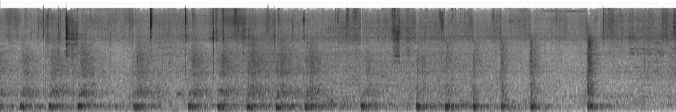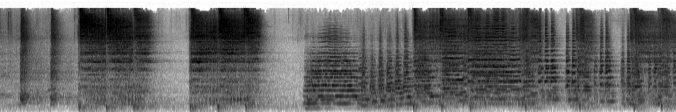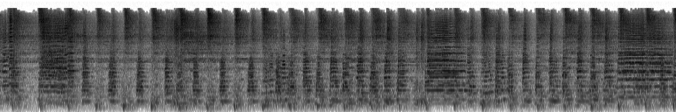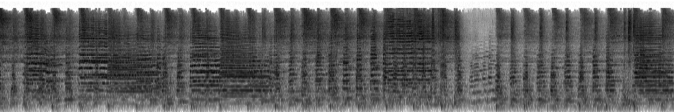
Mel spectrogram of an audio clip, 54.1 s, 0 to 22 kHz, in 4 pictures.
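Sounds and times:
steady drum beat: 0:00.0 - 0:12.4, 0:13.9 - 0:19.0, 0:21.8 - 0:54.0
marching band brass: 0:00.0 - 0:54.0.

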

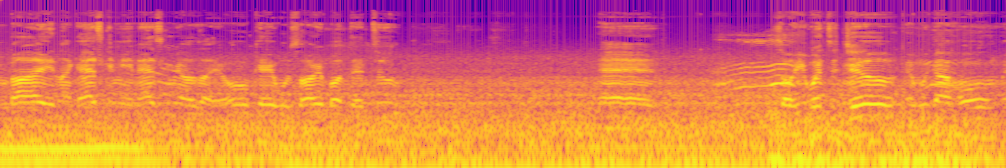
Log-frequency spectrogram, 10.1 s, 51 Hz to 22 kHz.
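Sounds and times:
man talking: 0:00.0 - 0:04.0, 0:06.0 - 0:06.6, 0:07.7 - 0:10.0
road and engine rumble: 0:00.0 - 0:10.0.

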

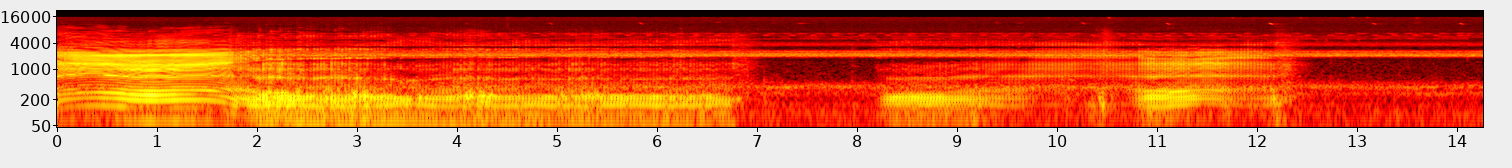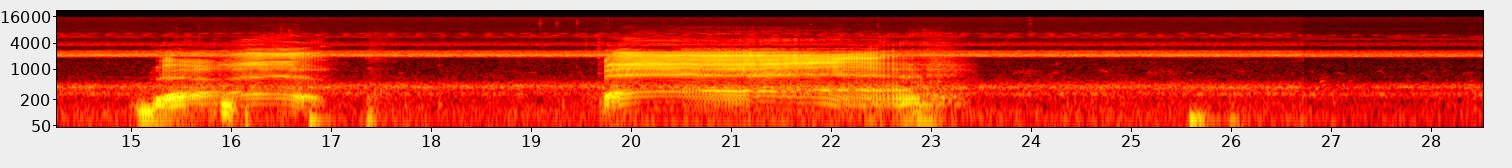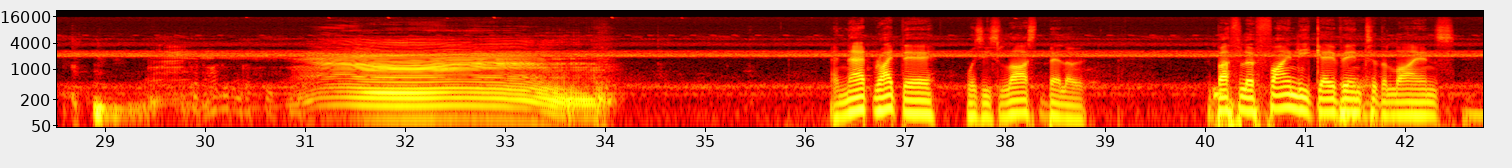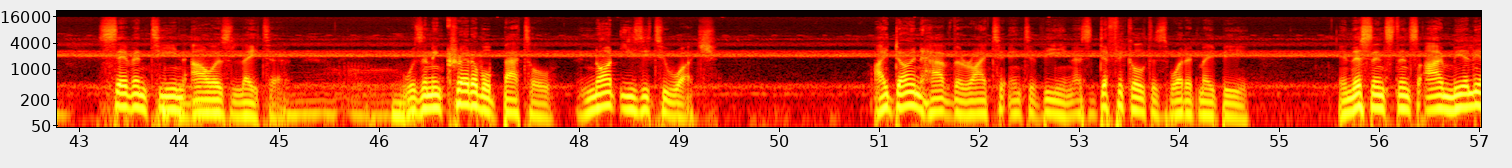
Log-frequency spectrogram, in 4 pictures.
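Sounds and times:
buffalo bellowing: 0:00.0 - 0:07.0, 0:08.2 - 0:12.4, 0:19.7 - 0:23.4, 0:29.3 - 0:34.2
frogs croaking: 0:00.0 - 0:57.0
insects chirping: 0:00.0 - 0:57.0.

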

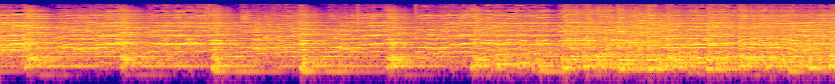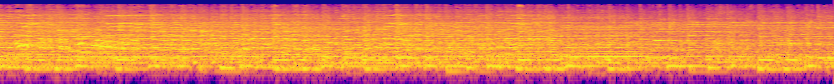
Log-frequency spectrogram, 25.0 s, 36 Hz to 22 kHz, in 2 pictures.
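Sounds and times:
mariachi ensemble playing: 0:00.0 - 0:25.0
violins: 0:00.0 - 0:25.0.

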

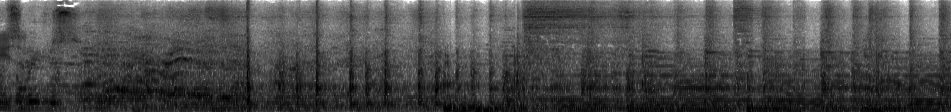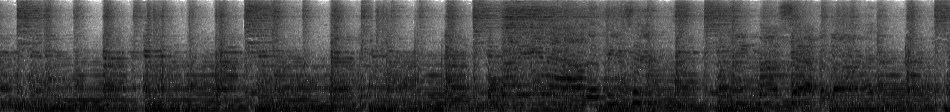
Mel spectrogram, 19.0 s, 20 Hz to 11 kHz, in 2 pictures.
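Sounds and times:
rock band playing: 0:02.2 - 0:19.0
guitar strums: 0:02.4 - 0:19.0
drum kit and cymbals: 0:02.8 - 0:19.0.

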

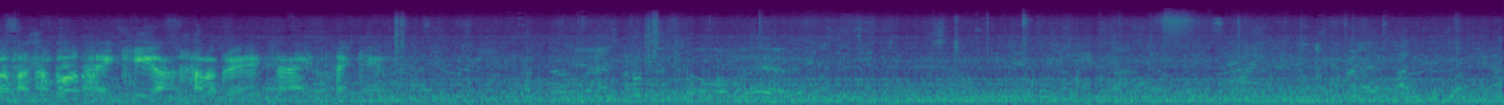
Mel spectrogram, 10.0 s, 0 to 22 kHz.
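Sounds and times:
jet cabin rumble: 0:00.0 - 0:10.0
passengers talking faintly: 0:00.0 - 0:10.0.

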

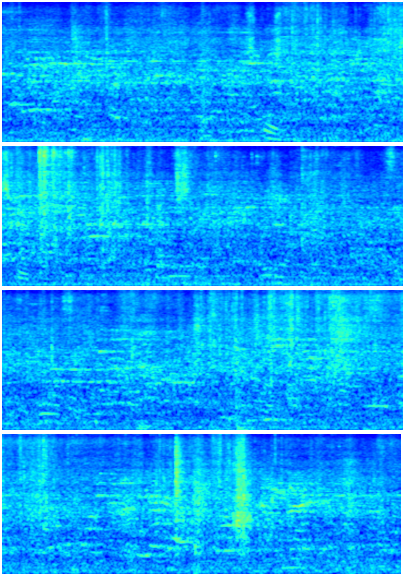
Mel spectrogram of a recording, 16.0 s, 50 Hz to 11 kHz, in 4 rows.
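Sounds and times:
shoppers chattering: 0:00.0 - 0:16.0.

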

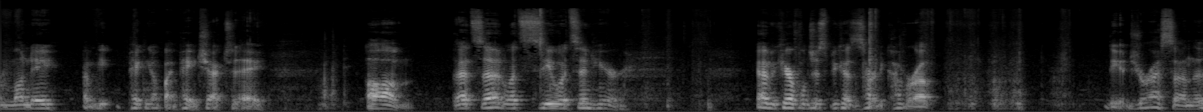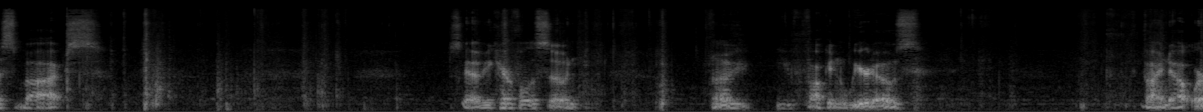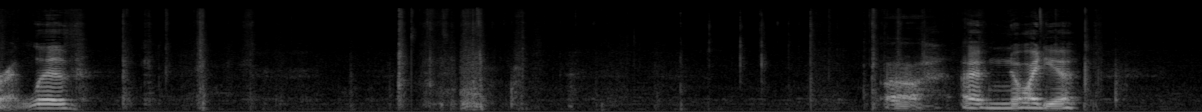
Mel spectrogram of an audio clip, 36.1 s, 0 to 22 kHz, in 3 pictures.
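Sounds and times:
cardboard parcel rustling: 0:06.2 - 0:10.8, 0:12.1 - 0:16.1, 0:16.9 - 0:19.3, 0:19.9 - 0:35.6.

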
